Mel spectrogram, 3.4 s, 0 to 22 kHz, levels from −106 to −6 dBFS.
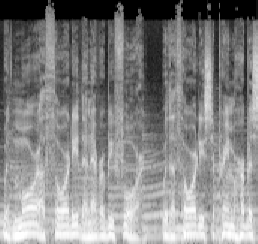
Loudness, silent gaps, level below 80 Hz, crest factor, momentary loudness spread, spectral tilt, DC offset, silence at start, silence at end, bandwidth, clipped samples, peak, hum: -10 LUFS; none; -22 dBFS; 10 dB; 5 LU; -5.5 dB/octave; under 0.1%; 0 s; 0 s; 18.5 kHz; under 0.1%; 0 dBFS; none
